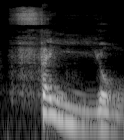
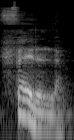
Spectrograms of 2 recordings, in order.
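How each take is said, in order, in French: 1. La voyelle glisse : c'est une diphtongue. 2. C'est une voyelle simple. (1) "je suis obligé encore une fois de rajouter la diphtongue" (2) "Si je prononce à la française, ça me donne fell. Donc il manque la diphtongue"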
